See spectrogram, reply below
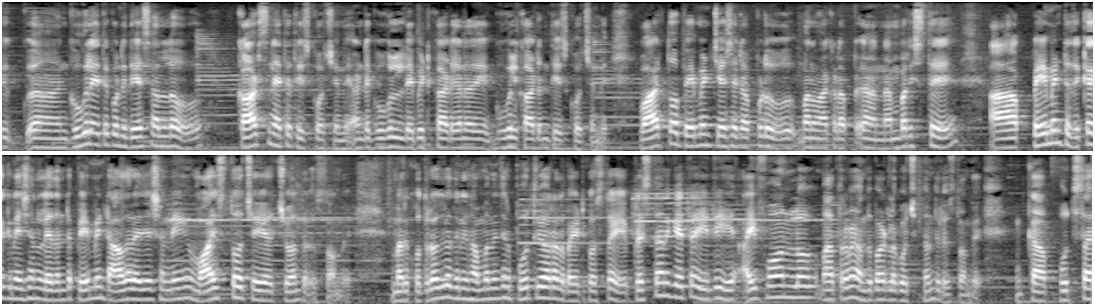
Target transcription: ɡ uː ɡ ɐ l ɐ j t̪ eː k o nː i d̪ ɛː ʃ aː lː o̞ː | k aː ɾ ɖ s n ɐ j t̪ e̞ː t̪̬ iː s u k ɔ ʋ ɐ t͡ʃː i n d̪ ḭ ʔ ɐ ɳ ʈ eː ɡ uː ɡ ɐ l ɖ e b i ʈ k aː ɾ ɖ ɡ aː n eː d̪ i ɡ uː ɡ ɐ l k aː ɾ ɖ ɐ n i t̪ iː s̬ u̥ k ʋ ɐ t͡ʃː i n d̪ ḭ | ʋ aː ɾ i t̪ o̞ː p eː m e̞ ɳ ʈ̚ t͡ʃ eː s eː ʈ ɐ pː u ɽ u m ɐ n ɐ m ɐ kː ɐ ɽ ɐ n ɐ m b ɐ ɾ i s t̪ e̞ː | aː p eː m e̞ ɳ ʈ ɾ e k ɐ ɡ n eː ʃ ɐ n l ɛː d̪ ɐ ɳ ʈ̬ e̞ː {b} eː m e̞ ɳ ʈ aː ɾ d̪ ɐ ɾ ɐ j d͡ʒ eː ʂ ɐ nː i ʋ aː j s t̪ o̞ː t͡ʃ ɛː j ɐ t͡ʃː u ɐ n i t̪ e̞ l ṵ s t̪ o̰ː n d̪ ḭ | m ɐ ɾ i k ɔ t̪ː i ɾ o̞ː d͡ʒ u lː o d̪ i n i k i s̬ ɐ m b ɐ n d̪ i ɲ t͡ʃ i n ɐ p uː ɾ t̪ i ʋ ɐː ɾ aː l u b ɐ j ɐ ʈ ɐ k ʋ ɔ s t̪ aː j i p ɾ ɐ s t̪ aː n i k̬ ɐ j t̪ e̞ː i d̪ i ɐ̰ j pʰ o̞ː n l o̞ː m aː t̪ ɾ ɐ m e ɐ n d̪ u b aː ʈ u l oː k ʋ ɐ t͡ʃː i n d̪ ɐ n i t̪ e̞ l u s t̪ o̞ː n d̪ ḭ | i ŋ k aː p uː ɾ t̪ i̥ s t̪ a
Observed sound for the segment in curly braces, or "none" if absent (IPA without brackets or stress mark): p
